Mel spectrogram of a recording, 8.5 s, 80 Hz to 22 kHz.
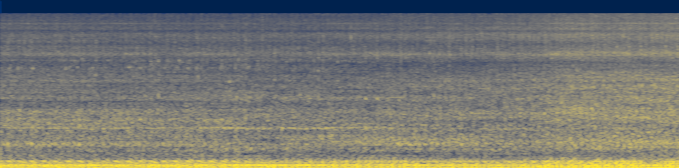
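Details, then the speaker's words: Rebuilt 1965 283 small-block Chevy in a Model A hotrod chassis, broken in with no street miles, good oil pressure, on temporary quiet mufflers: smooth, steady, deep V8 idle with an even beat, no ticking or knocking; healthy idle. "Mufflers, they're very quiet mufflers, temporary hung, so the break-in period, you can hear the motor. Put something that sounds a little meaner on it later."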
